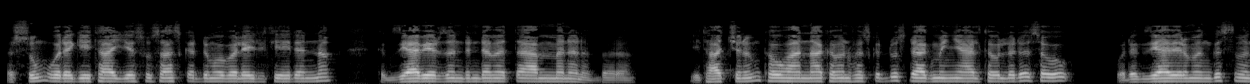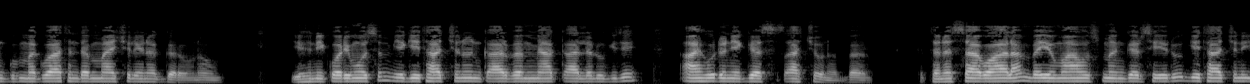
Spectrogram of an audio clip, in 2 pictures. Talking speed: 95 wpm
